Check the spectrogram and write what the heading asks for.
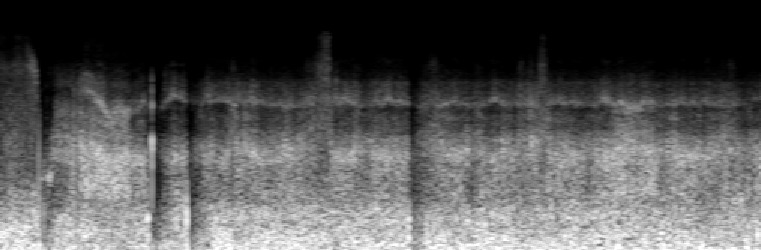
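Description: Ocean water rushing and splashing right at the microphone of a camera riding at water level as a surfer paddles through swell and whitewater. It is a steady rush broken by a few brief dropouts.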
